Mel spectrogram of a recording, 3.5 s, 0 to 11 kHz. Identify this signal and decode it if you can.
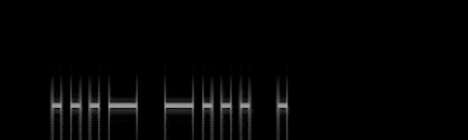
Morse code, heard as a keyed tone, about 17 wpm, 700 Hz. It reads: VBE
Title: Three Challenging Letter-Number Combinations 17wpm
